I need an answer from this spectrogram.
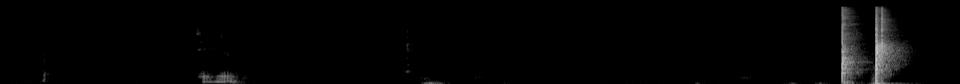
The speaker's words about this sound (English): Can we do it again? can we do the clap again? Okay. I'm so sorry. All right, we'll do it at 15.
